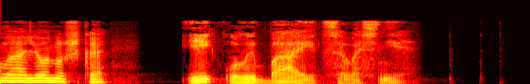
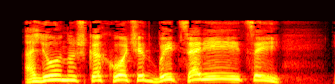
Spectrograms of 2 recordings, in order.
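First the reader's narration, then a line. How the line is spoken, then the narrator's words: Merry ringing voices. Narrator (Russian): Весело звенели полевые колокольчики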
